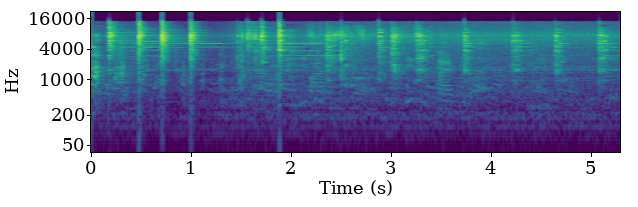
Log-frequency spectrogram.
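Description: Hibachi chef's metal spatula and utensils clacking against each other and the steel teppanyaki griddle: a quick run of sharp clanks, a few ringing briefly, over the griddle sizzling.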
